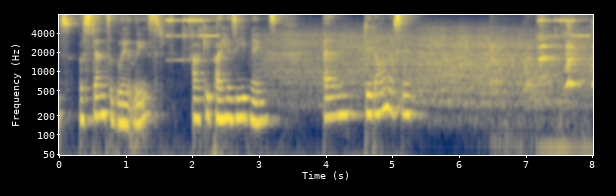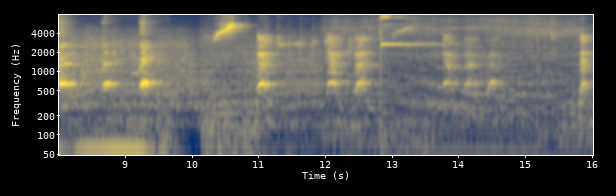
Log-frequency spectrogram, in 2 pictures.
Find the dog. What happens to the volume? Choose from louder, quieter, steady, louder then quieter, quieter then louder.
quieter.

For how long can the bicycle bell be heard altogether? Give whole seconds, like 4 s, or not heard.
3 s.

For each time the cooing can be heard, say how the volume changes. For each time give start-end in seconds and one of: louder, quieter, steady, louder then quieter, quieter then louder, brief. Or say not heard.
not heard.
